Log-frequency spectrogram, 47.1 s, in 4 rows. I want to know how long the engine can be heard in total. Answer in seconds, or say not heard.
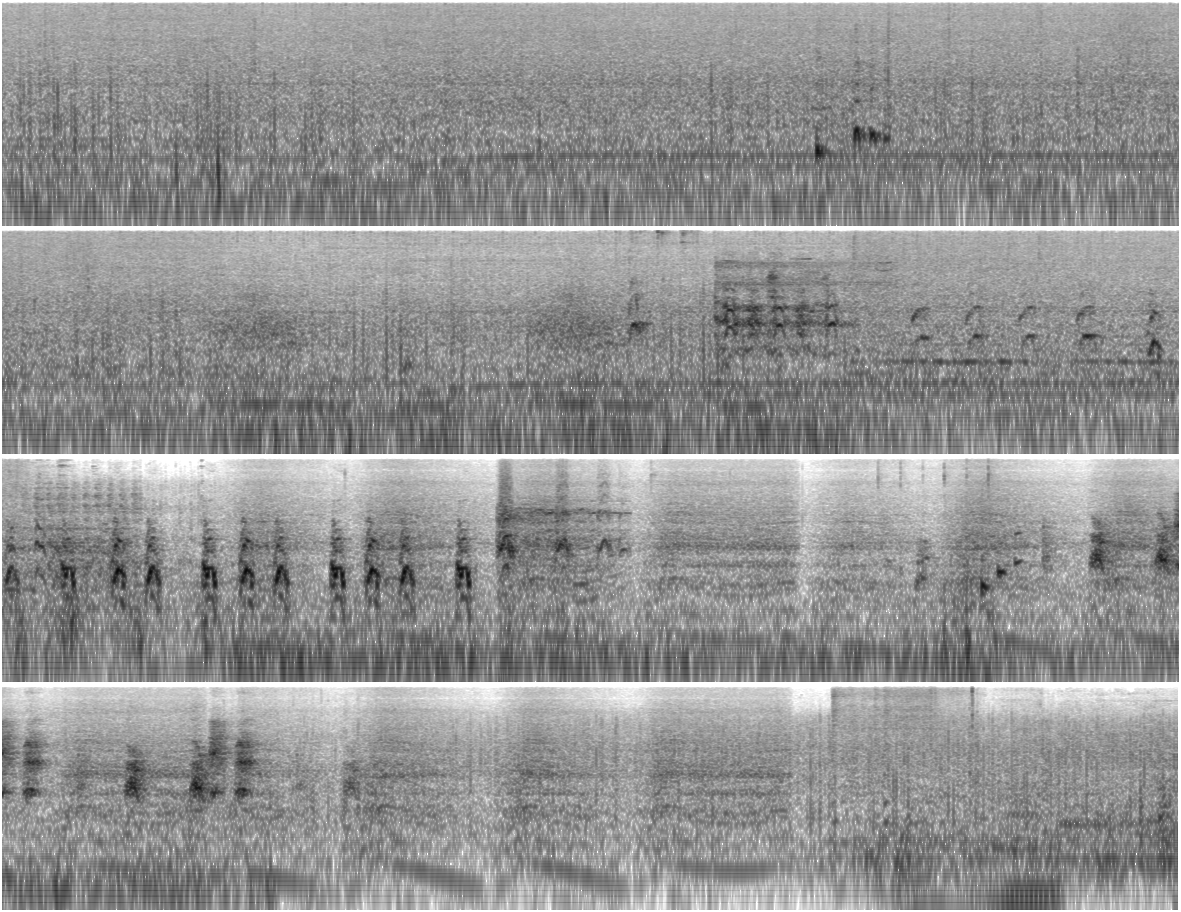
47 s.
